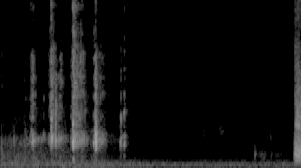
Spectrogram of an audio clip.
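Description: Faint light clicks, about five in the first second, from small clear plastic diamond-painting drill containers being handled, then near silence.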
